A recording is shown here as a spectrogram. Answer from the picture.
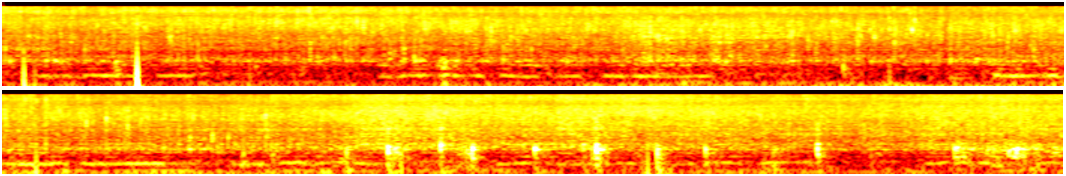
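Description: Chopped tomatoes, green chillies and garlic frying in hot oil with browned onions in a metal karahi, a steady sizzle. A wooden spoon stirs them, scraping and tapping against the pan in short clicks, more often in the second half.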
